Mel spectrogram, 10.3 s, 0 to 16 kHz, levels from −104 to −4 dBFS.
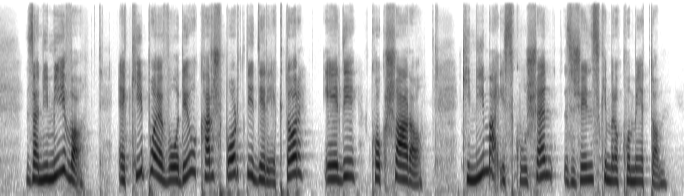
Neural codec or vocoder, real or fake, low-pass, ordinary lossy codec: codec, 44.1 kHz, 7.8 kbps, DAC; fake; 14.4 kHz; none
